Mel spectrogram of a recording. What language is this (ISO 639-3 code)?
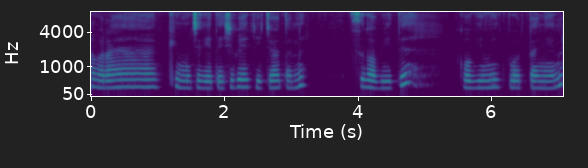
kln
